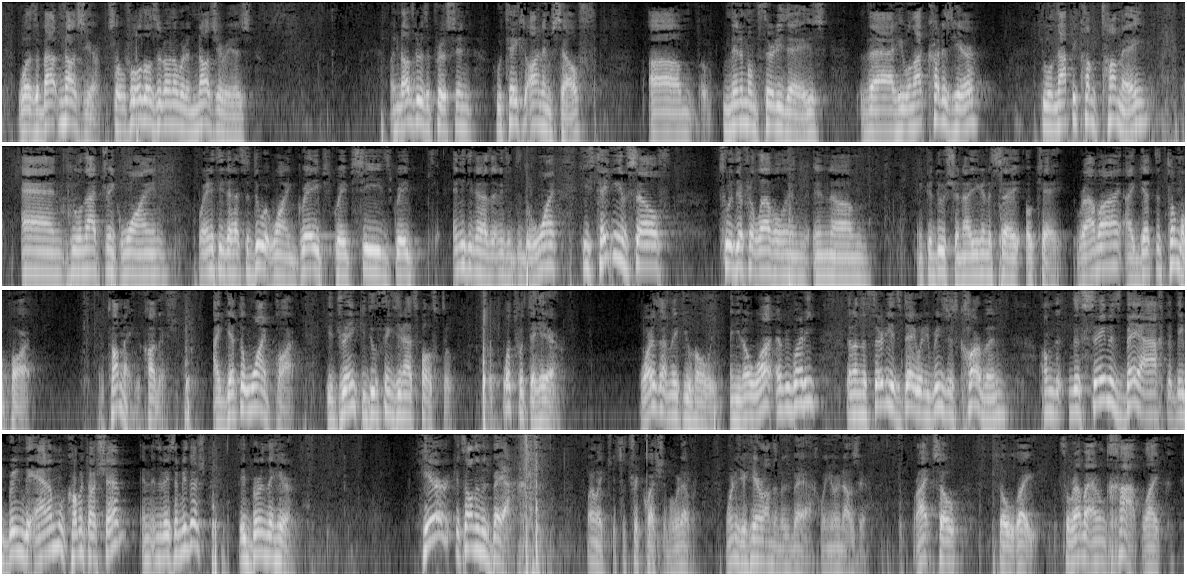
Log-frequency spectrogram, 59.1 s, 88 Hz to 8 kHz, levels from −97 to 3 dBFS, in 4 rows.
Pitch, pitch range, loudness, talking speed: 140 Hz, 125-160 Hz, -19 LUFS, 190 wpm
